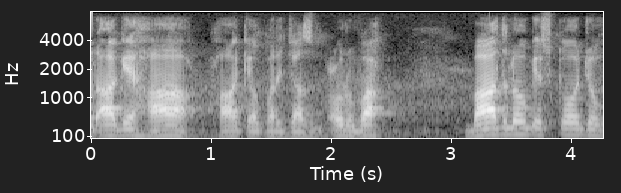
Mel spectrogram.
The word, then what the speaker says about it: عروہ: یہ نام رکھنا درست ہے کہ نہیں۔ تو عروہ، پہلے تو اس کا صحیح تلفظ میں آپ کو بتا دیتا ہوں کہ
